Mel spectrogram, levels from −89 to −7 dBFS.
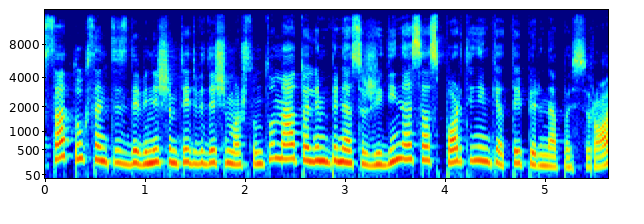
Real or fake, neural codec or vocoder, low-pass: real; none; 14.4 kHz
